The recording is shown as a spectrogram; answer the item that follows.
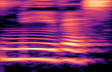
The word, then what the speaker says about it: Nevis: me talk to me oh it's Nas there we go thank you Oxford dictionary this is a long vowel e apparently St kits and Nas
